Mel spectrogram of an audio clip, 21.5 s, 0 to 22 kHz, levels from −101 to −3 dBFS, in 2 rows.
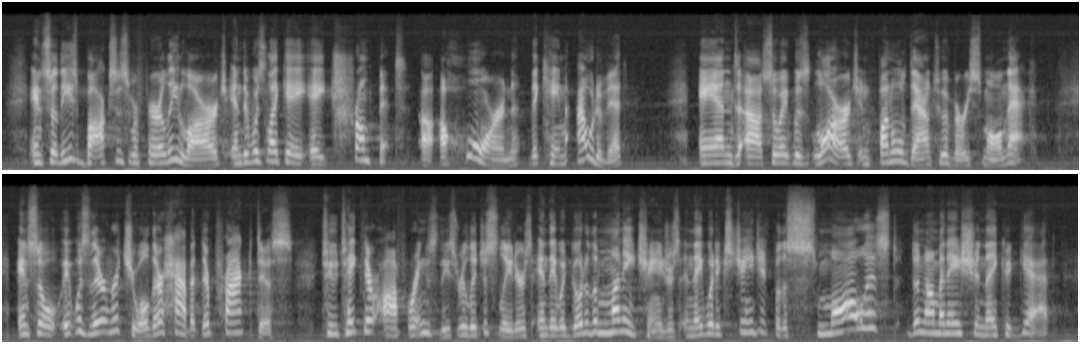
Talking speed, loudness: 205 wpm, -26 LUFS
